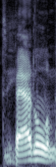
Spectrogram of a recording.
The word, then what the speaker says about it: Badalamenti: Badalamenti, I believe okay, is the pronunciation.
